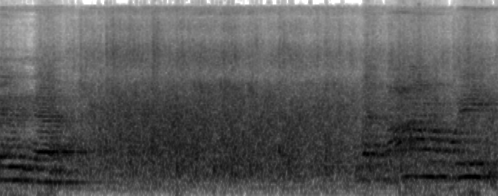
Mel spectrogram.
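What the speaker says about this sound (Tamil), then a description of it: "அப்படி இருப்பீங்கன்னா எல்லாம் கைதட்டுங்க." An audience at a speech claps together in a dense, loud burst of applause that runs throughout, with a voice talking over it at the start and end.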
